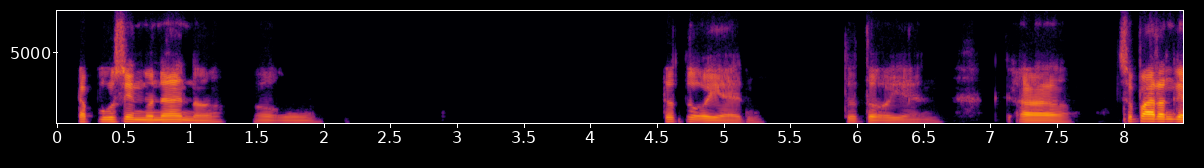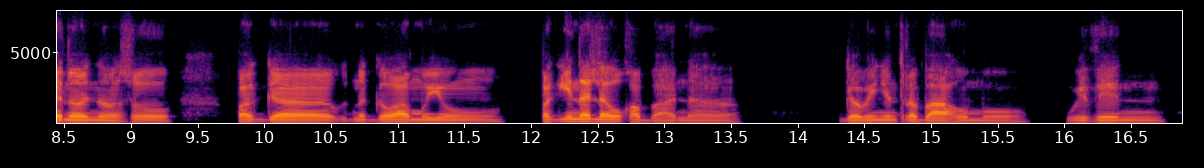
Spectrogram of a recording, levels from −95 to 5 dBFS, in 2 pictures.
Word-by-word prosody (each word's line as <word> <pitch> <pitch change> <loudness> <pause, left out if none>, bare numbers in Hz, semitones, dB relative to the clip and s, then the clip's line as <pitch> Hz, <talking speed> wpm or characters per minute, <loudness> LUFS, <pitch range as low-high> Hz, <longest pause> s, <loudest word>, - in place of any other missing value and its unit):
Tapusin 140 +1 +1
mo 130 - +3
na, 135 +1 +5
'no? 115 -1 -5 0.3
Oo. 115 -2 -12 2.6
Totoo 140 -2 -2
yan. 100 -3 -3 0.8
Totoo 120 -2 -4
yan. 100 -1 -10 0.5
Ah, 120 -1 +3 0.4
so - - -2
parang 160 0 +9
gano'n, 130 -4 +4
'no? 115 -1 -3
So 125 +1 -4 0.5
pag, 135 -1 0
ah, 125 -1 +2
nagawa 130 +1 0
mo 135 0 -4
yung 130 -1 -6 0.2
'pag 135 0 -3
in-allow 145 -2 +3
ka 130 -1 -3
ba 105 -2 -7
na, 110 0 -10 0.8
gawin 125 +1 -2
'yong 125 - -5
trabaho 120 -2 0
mo 105 -1 -11 0.3
within 115 0 -6
125 Hz, 105 wpm, -24 LUFS, 115-130 Hz, 2.6 s, parang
